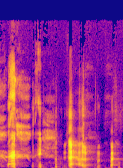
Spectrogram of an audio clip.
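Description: A run of harsh, raspy coughs comes in uneven bursts, two of them stronger than the rest, moderately loud, with no talking.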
